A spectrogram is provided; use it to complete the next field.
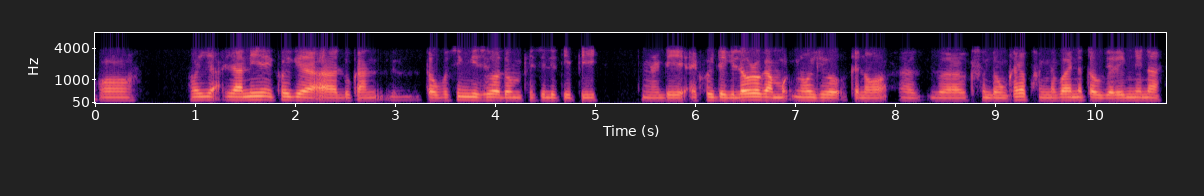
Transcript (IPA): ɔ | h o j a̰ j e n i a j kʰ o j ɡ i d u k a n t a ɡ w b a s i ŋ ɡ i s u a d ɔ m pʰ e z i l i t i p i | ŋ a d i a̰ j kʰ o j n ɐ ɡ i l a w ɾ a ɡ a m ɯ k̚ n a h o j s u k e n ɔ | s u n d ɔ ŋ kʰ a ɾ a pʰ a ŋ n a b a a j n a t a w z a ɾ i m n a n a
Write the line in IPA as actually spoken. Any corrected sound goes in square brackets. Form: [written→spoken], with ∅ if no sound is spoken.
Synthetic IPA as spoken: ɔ | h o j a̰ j [e→a] n i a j kʰ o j ɡ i d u k a n t a [ɡ→∅] w b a s i ŋ ɡ i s u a d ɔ m pʰ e [z→s] i l i t i p i | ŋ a d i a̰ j kʰ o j [n→d] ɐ ɡ i l a w ɾ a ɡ a m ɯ k̚ n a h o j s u k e n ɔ | s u n d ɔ ŋ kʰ a ɾ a pʰ a ŋ n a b a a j n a t a w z a ɾ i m n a n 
